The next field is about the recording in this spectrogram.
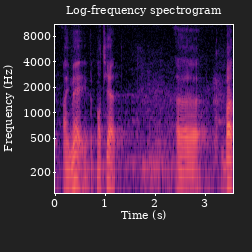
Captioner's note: laughter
